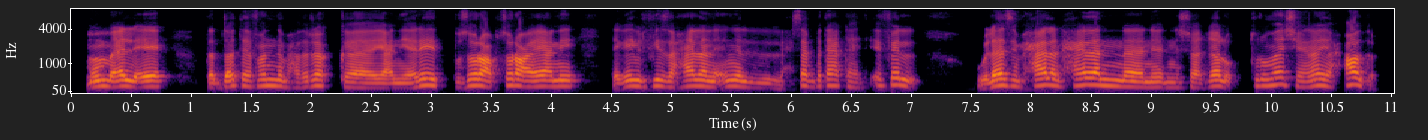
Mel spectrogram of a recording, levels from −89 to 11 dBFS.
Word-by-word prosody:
المهم 160 +1 +2
قال 165 +2 +5
لي 150 -3 +3
إيه: 155 +1 +3 0.3
"طب 125 - -4
دلوقتي 160 +2 0
يا - - -3
فندم 175 -1 -2
حضرتك 150 +3 -4
يعني 125 -2 0
يا 125 - 0
ريت 185 -1 0
بسرعة، 180 +6 +5
بسرعة 185 -4 +4
يعني 165 0 +1 0.3
تجيب 170 +2 -1
الفيزا 165 -2 -3
حالًا 170 +3 +1
لإن 165 +2 -2
الحساب 135 - -5
بتاعك 175 -1 -4
هيتقفل، 180 - -5 0.5
ولازم 170 -1 +2
حالًا، 185 0 +2
حالًا 195 +4 +3
ن 175 -3 -2 0.2
ن 140 -1 -4
نشغله،" 140 +5 -2
قُلت - - -25
له: 175 - -4
"ماشي 205 -3 -3
عينيّا 170 +2 -1
حاضر." 205 +1 +3
165 Hz, 180 wpm, -24 LUFS, 150-180 Hz, 0.5 s, قال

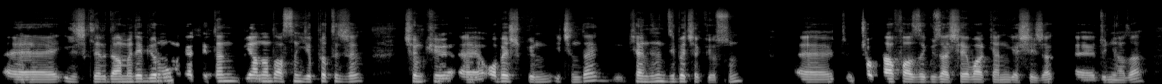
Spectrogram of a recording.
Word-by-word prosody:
eee, 115 0 +1
ilişkilere 125 -1 -1
devam 125 0 +3
edebiliyorum 140 +3 +2
ama 170 - -1
gerçekten 155 0 0
bir 150 - +5
yandan 145 0 +5
da 150 - +3
aslında 145 +1 +1
yıpratıcı 140 +1 -1 0.4
çünkü, 140 +1 +1 0.2
eee, 115 0 +3
o 145 -2 +3
5 145 0 +5
gün 120 +1 -6
içinde 120 -1 -2
ı 175 -2 -14
kendini 140 +1 0
dibe 135 +1 +1
çekiyorsun. 130 +6 -3 0.6
Eee, 115 0 0
ç - - -17
çok - - 0
daha 135 - +10
fazla 120 -2 +3
güzel 115 -1 0
şey 120 +2 +2
varken 115 -2 +1
yaşayacak, 110 +1 -1 0.2
eee, 110 -2 -3
dünyada. 105 -2 -5
130 Hz, 165 wpm, -24 LUFS, 115-145 Hz, 0.6 s, daha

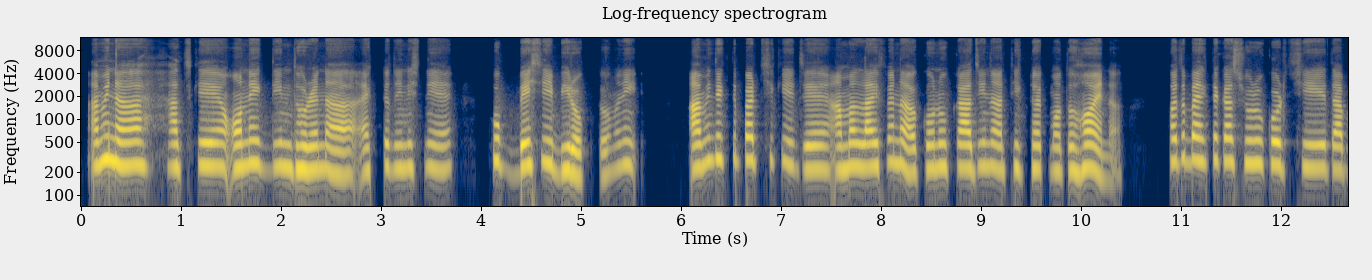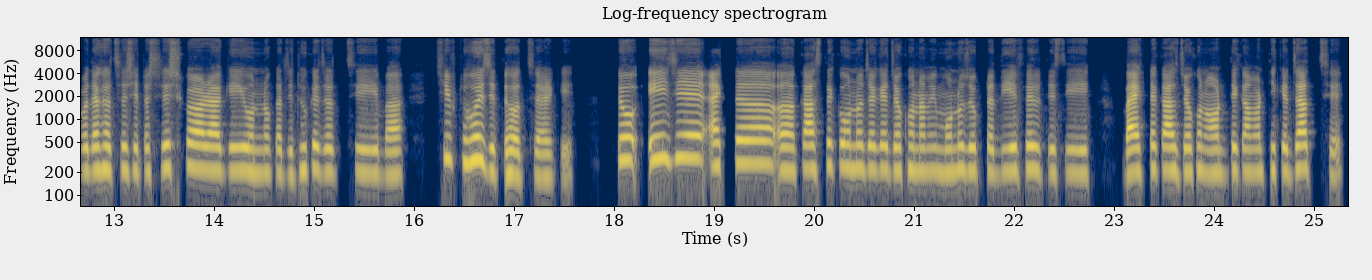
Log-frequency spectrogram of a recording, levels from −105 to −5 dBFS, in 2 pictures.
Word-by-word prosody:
আমি 275 +4 +7
না 250 - +9 0.5
আজকে 235 +2 -2 0.4
অনেকদিন 240 -1 +1
ধরে 220 0 +7
না, 195 - +5 0.3
একটা 215 +3 -7
জিনিস 225 0 -2
নিয়ে 225 -2 -3 0.5
খুব 280 -2 +2 0.2
বেশিই 255 +2 +5
বিরক্ত। 190 -4 +3 0.2
মানি 250 +2 -3 0.7
আমি 240 +4 +4
দেখতে 300 0 -1
পারছি 290 0 +2
কি? 275 - -5
যে, 225 0 +3 0.3
আমার 240 +2 +4
লাইফ 240 0 +5
এ - - 0
না 245 - +5 0.2
কোন 230 +1 +1 0.2
কাজই 230 +1 +4
না - - +2
ঠিকঠাক 225 0 -3
মতো 210 0 -1
হয় 230 -4 +6
না। - - -11 0.5
হয়তোবা 280 +2 +2
একটা 290 +2 -3
কাজ 280 0 +4
শুরু 265 0 +2
করছি, 245 -1 +2 0.2
তারপর 215 -1 +1
দেখা 220 +1 0
যাচ্ছে 215 +1 -7
সেটা 210 0 -7
শেষ 230 +1 -3
করার 230 -2 +2
আগেই 215 0 -4
অন্য 200 0 -8
কাজে 190 -1 -8
ঢুকে 215 +1 -3
যাচ্ছি, 205 +1 -9 0.2
বা 185 - -2 0.5
শিফট 305 -2 -6
হয়ে 290 0 +4
যেতে 190 -2 -4
হচ্ছে 185 0 -5
আরকি। 175 +1 -12 0.5
তো 285 - +1 0.3
এই 305 - +1
যে 315 - 0 0.3
একটা 265 +2 -2 0.4
আ - - +2 0.2
কাজ 225 0 +2
থেকে 240 -1 -7
অন্য 230 0 -4
জায়গায় 220 0 -3
যখন 210 +1 -4
আমি 210 0 -9
মনোযোগটা 210 0 -4
দিয়ে 210 +1 -2
ফেলতেছি, 200 -3 -5 0.5
বা 195 - +4
একটা 210 +2 -7
কাজ 215 0 +4
যখন 210 +1 -4
অর্ধেক 200 +1 -5
আমার 205 +1 -7
থেকে 210 0 -5
যাচ্ছে, 225 -4 -1
225 Hz, 175 wpm, -20 LUFS, 210-245 Hz, 0.7 s, না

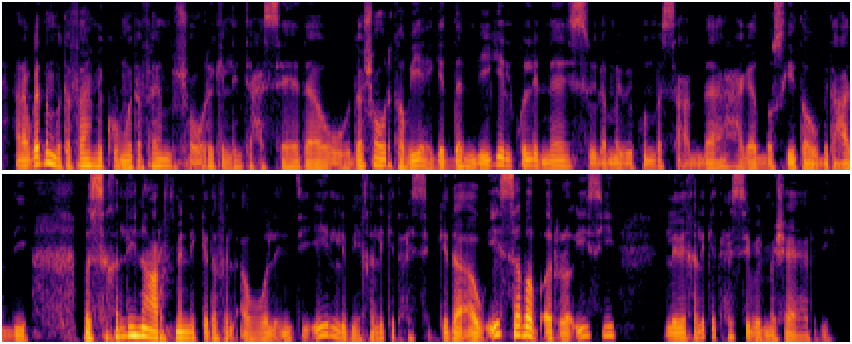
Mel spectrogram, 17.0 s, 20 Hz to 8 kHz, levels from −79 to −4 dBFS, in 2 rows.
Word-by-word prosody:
أنا 105 0 +3
بجد 140 +9 +3
مُتفهّمِك 115 - +1
ومُتفهّم 95 +3 -1
شعورِك 95 +2 -5
اللي 90 +1 -5
أنتِ 105 +2 -9
حاسّاه 90 0 -4
ده، 90 0 -1
وده 85 +1 -2
شعور 115 +1 +1
طبيعي 95 0 0
جدًا 95 +3 -1
بييجي 100 +6 0
لكل 110 -1 -1
الناس 100 -1 -2
ولمّا 85 0 -3
بيكون 85 +4 -6
بس 100 0 -6
عندها 85 +4 -5
حاجات 90 -3 -4
بسيطة 85 +1 -2
وبتعدّي، 80 +1 -2 0.6
بس 105 0 +7
خلّيني 145 +2 +6
أعرف 115 -4 +4
منِّك 105 -2 +4
كده 105 - -1
في 100 - -9
الأول 90 0 -3
أنتِ 90 0 -6
إيه 155 +3 0
اللي 125 -9 -1
بيخلّيكِ 95 +5 -6
تحسّي 105 -4 -11
بكده - - +2
أو 95 -1 +4
إيه - - +7
السبب 165 -4 +7
الرئيسي 145 - 0 0.5
اللي 95 +1 +1
بيخلّيكِ 110 +6 -2
تحسّي 125 -2 -4
بالمشاعر 85 -4 -3
دي؟ 80 0 -17
95 Hz, 160 wpm, -24 LUFS, 85-110 Hz, 0.6 s, بس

